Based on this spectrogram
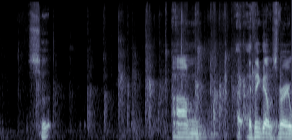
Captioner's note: applause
